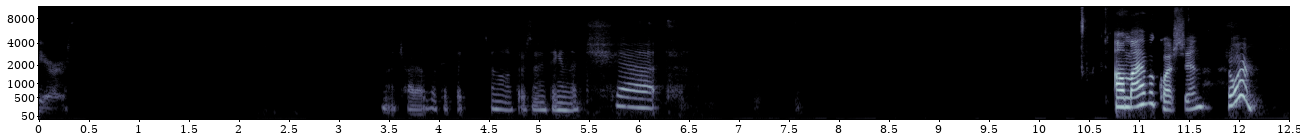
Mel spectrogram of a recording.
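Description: A woman speaks calmly over an online call, with pauses.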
